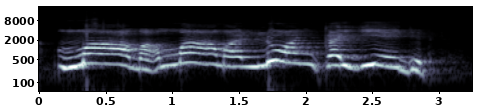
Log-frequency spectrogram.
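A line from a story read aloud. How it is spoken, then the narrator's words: Wildly joyful shouting. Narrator (Russian): кричала в буйной радости Динка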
